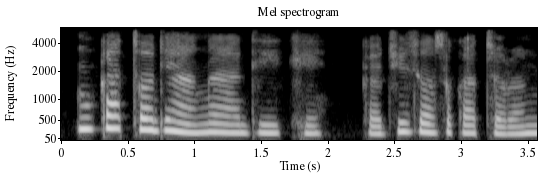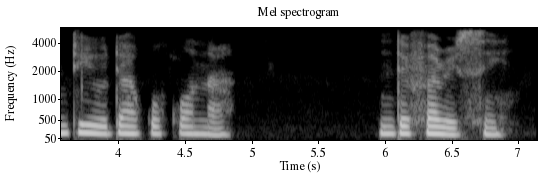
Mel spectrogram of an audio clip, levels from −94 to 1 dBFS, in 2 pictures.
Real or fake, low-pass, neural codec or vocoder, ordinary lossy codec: fake; 5.4 kHz; codec, 16 kHz, 6 kbps, DAC; none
